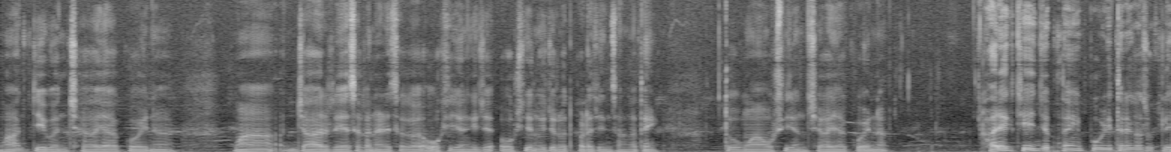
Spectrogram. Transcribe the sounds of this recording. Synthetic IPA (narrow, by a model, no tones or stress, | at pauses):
mãd͡ʒiːʋənt͡ʃʰɐjakoːinɐ | mãd͡ʒaːɾːeɦs̬ɐkʰanaɾesɐkaɔ̰ːksid͡ʒənɔːksid͡ʒənkizəɾuːɾət̪pɐɽ̤at͡ʃʰɪns̬aːnkat̪aːɦĩ | t̪oːmãoːksid͡ʒənt͡ʃʰɐjako̰ːḭnɐ | hɐɾeːkt͡ʃiːd͡ʑd͡ʒɐbt̪aːɦĩpuːɾit̪ɐɾəkasukʰil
